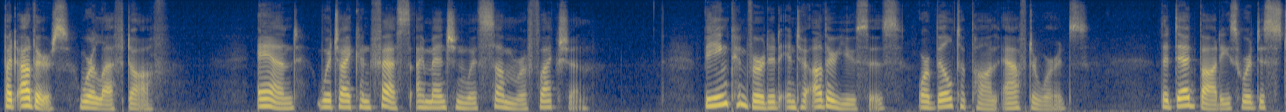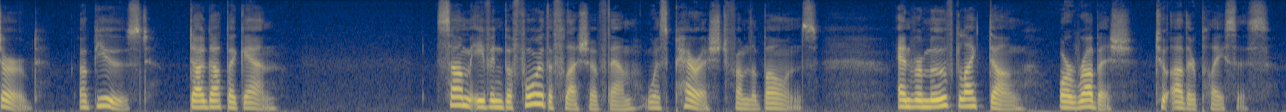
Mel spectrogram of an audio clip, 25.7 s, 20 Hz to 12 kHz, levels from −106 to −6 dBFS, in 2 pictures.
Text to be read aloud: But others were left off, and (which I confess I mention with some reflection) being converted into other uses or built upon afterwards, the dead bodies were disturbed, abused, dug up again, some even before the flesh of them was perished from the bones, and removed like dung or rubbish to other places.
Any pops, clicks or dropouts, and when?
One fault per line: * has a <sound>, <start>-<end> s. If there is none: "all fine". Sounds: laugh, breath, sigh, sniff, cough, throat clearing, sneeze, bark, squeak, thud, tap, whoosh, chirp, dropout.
all fine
